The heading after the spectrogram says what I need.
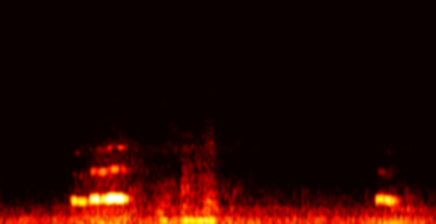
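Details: Child with whooping cough (pertussis), in bed at night, gives a faint cough followed by high, musical indrawn whoops, then is urged to breathe and spit up.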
